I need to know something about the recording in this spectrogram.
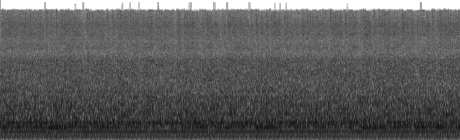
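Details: Husqvarna lawn mower with a Honda engine, running after being fixed from a no-start condition. A smooth, even high-pitched drone at steady speed with no surging or misfires: normal running.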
